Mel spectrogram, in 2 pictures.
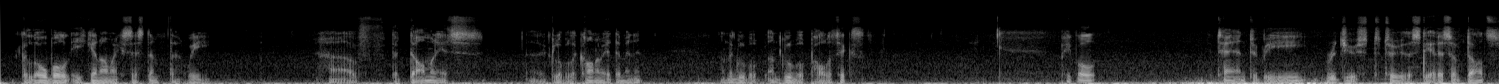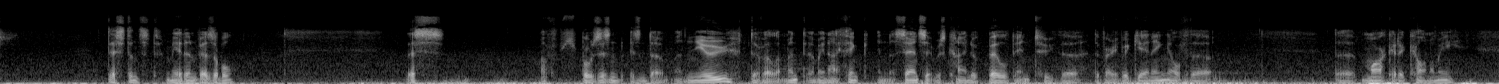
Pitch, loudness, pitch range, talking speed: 85 Hz, -28 LUFS, 80-95 Hz, 130 wpm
